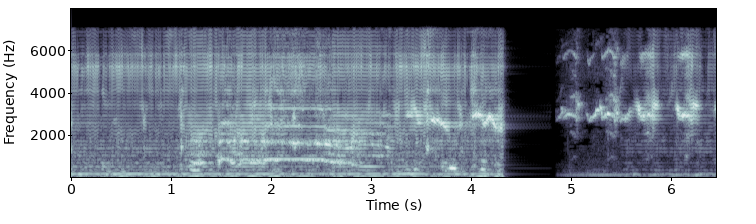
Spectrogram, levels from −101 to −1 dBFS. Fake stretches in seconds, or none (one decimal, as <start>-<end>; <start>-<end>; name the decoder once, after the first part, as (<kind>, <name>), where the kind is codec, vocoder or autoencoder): 0.0-4.8 (vocoder, BigVGAN v2); 5.5-6.5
